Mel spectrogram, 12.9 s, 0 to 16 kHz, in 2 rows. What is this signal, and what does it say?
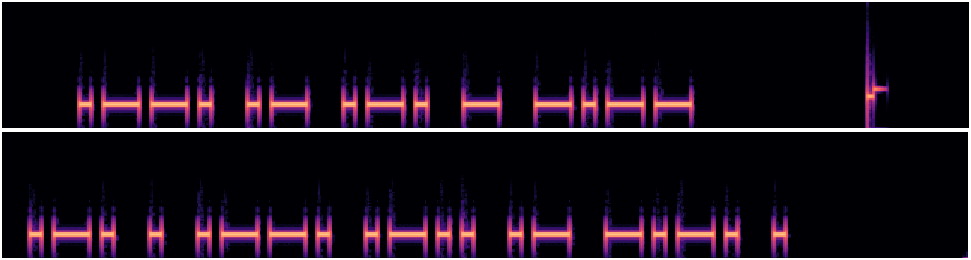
Morse code, heard as a keyed tone, about 16 wpm, 700 Hz. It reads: PARTY REPLACE
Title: Sentences from Top 1400 Words - New Word Drill - 15wpm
